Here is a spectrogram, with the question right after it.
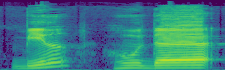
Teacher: Bil alif lam qamariyah, lamnya dibaca jelas. Bil huda, da mat tabi'i dua harakat.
